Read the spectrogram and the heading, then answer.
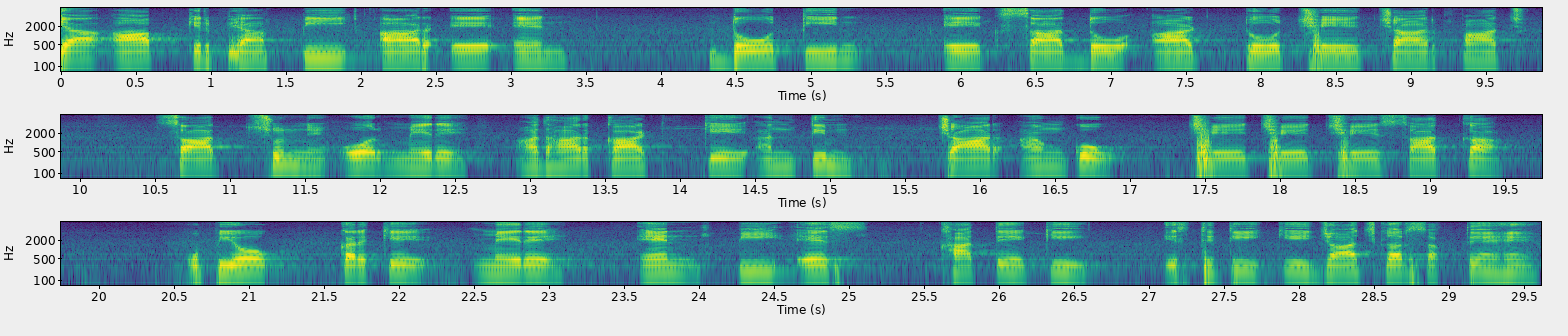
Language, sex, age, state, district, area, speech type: Hindi, male, 30-45, Madhya Pradesh, Harda, urban, read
